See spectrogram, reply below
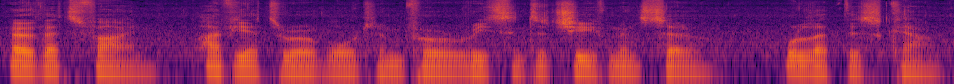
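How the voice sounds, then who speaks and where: A man playing a commanding, composed vampire archduke in a fantasy audio roleplay, speaking in a formal, measured, dryly teasing way. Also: low voice, heavy background noise, close to an everyday voice. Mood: gracious, composed.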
